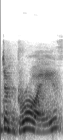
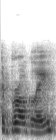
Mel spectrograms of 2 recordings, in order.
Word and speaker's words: de Broglie: velocity so looking at De bry's or Lou de Bry not de brogle but it looks like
